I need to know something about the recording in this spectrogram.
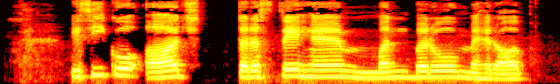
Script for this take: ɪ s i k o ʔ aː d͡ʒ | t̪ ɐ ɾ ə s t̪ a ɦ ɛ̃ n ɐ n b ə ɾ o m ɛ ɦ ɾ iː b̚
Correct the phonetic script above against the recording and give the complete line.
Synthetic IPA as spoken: ɪ s i k o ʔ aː d͡ʒ | t̪ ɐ ɾ ə s t̪ e ɦ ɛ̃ m ɐ n b ə ɾ o m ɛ ɦ ɾ aː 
